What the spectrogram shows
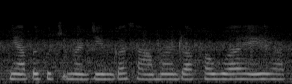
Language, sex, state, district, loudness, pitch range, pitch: Hindi, female, Uttar Pradesh, Jyotiba Phule Nagar, -36 LUFS, 240-245 Hz, 245 Hz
